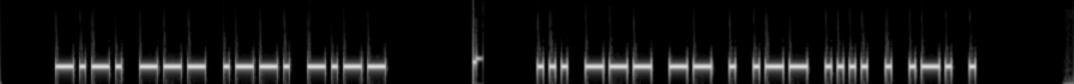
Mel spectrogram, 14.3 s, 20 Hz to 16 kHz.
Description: Morse code, heard as a keyed tone, about 15 wpm, 700 Hz. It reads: COPY SOMEWHERE
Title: Sentences from Top 1400 Words - New Word Drill - 15wpm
